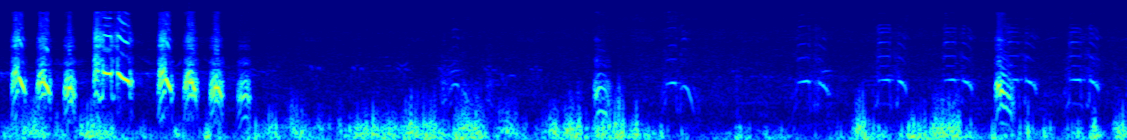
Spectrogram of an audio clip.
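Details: Loud harsh grey francolin notes burst out rapidly at the start, then quieter arched, bent whistle-like notes repeat roughly every half second over steady low-pitched rumble.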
